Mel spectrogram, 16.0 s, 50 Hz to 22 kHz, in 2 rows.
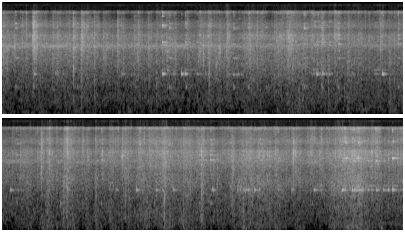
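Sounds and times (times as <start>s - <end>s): goats rustling while feeding: 0.0s - 16.0s.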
